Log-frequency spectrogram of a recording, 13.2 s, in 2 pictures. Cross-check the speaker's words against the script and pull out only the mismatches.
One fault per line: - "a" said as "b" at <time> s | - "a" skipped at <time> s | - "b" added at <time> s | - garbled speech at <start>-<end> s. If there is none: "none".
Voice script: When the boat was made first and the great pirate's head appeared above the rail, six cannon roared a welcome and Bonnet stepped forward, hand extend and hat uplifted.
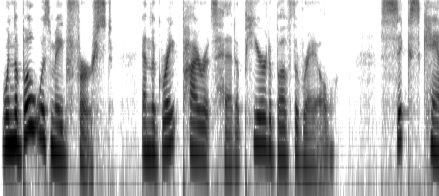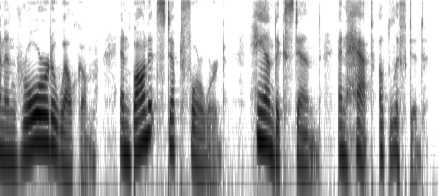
none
